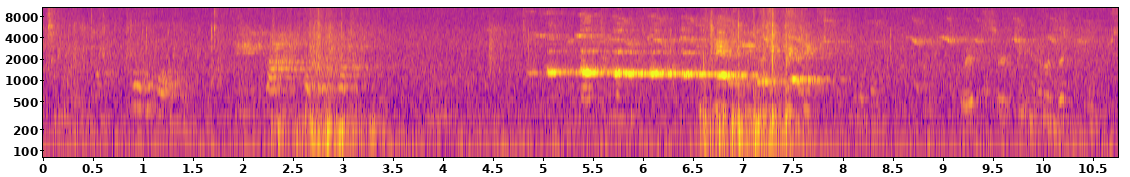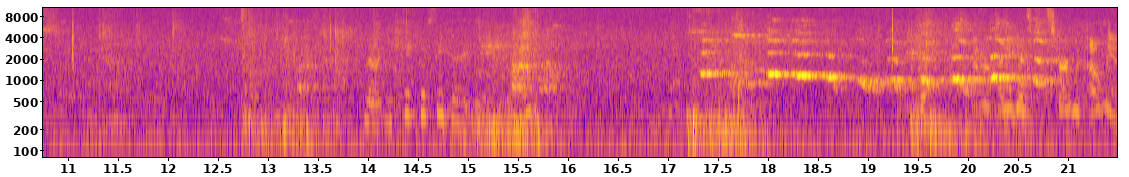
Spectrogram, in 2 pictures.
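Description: A woman calls out commands to a dog in a large echoing hall.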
